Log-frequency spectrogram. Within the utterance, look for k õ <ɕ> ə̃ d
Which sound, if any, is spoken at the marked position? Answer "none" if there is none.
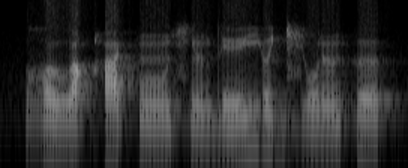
ɕ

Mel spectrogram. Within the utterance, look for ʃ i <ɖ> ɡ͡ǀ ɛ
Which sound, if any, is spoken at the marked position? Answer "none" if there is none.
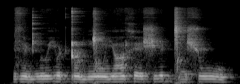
ɖ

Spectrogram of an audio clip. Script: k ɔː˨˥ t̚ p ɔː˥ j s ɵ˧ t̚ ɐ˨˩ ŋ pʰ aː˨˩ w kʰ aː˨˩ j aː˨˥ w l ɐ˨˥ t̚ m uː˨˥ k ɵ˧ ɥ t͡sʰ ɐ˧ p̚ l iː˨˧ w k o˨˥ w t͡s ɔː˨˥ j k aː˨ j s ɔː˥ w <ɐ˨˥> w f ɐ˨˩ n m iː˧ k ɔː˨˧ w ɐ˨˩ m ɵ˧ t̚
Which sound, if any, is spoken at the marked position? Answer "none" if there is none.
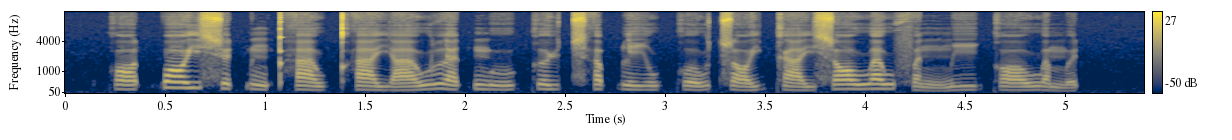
ɐ˥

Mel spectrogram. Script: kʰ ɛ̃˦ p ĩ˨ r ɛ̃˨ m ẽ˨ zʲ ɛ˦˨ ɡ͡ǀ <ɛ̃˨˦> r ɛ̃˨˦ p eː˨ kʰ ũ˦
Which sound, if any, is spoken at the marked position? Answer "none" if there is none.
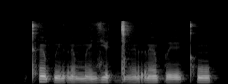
ɛ̃˨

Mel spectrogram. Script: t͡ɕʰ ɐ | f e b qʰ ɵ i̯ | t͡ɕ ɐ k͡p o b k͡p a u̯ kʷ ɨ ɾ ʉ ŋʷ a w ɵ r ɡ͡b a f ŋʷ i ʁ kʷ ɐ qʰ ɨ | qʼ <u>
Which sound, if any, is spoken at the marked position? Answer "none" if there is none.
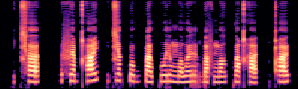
ʉ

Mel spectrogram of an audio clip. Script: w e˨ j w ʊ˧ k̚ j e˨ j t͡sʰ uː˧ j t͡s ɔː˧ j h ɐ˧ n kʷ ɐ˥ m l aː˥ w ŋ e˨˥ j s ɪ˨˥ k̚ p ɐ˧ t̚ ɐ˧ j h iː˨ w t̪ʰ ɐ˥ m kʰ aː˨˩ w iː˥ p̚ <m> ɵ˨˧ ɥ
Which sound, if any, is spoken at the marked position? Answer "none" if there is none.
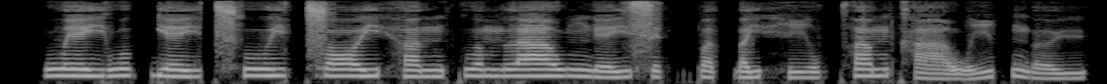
ŋ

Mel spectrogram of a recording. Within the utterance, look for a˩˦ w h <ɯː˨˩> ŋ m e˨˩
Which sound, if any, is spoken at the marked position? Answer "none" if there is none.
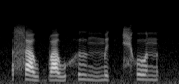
ɯː˨˩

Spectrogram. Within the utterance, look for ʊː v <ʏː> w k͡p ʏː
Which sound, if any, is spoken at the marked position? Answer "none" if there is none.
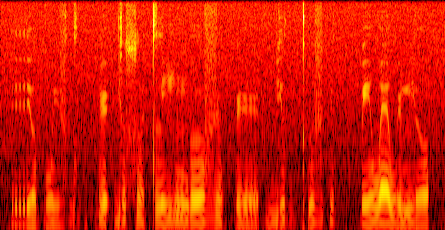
ʏ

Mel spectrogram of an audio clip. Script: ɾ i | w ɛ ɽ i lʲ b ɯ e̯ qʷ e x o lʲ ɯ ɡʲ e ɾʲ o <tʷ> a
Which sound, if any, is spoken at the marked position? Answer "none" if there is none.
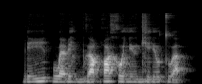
tʷ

